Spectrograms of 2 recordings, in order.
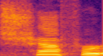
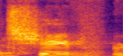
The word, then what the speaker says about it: Schaefer: By the way, first of all, is it Schaffer or Schaefer? It's Schaefer, but okay. You know, call me Shane. You're saying, have you ever met named Schaffer? Stop interrupting. You're saying it wrong.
